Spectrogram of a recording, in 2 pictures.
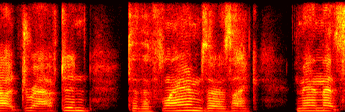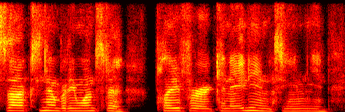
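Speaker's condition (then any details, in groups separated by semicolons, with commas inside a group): Cerebral palsy; from birth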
